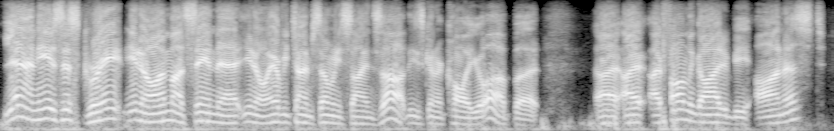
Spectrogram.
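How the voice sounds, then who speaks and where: Bright, dry-sounding male talk host. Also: medium pitch, fairly quick, no room sound, lo-fi sound. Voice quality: bright, animated storytelling with many restarts. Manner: quotes others in acted-out dialogue, laughs often. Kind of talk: casual chat.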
